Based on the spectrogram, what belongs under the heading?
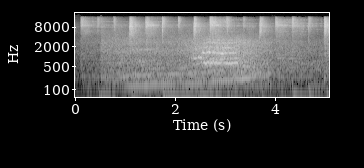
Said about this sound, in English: Looking pleased with themselves, the cops give chase to Andrea, who's fleeing in her car.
